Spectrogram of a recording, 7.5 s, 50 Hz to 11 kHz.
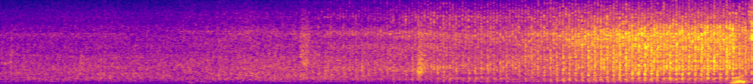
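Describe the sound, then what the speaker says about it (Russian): Hyundai ix35 running with a suspected gearbox or clutch fault, a steady mid-low engine drone with a continuous whirring noise that grows gradually louder, heard up close with no talking. "с характерным шумом в коробке, в области коробки"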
